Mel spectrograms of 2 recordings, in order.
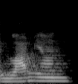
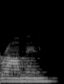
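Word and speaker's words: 라면: By the way, Korean people, we say ramyeon. It's not ramen.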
